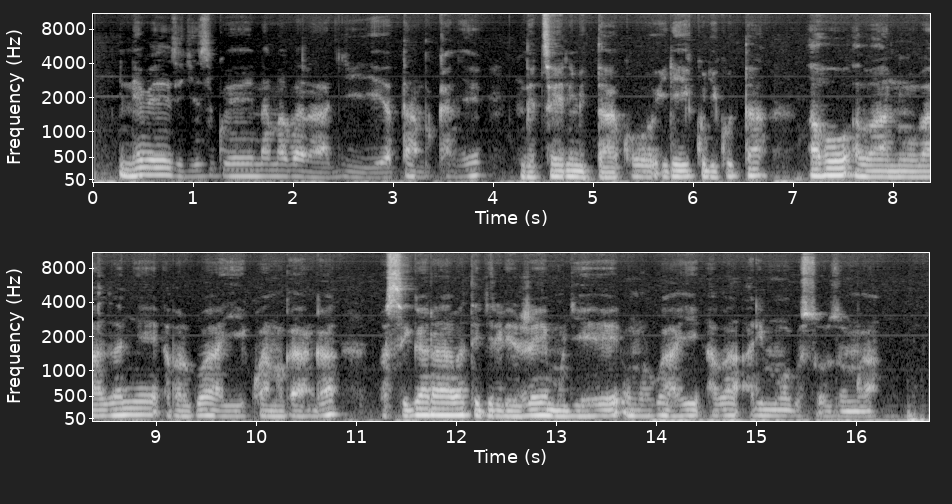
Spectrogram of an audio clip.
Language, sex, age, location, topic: Kinyarwanda, male, 18-24, Kigali, health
